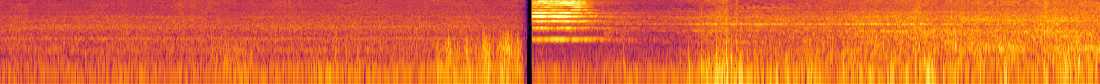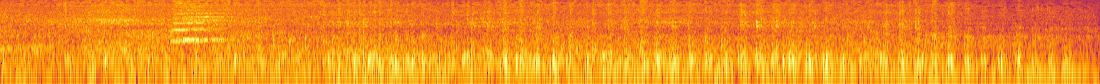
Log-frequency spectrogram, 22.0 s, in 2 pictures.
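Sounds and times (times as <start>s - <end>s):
train horn: 5.3s - 6.5s, 12.7s - 13.5s
wheels clattering over rail joints: 8.5s - 22.0s.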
